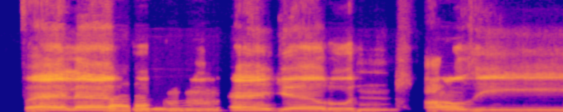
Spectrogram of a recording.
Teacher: Ya, run ada tanwin. Iya, Setelahnya huruf ain, maka tanwin dibaca jelas.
